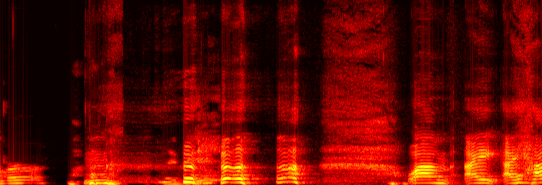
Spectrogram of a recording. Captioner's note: laughs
